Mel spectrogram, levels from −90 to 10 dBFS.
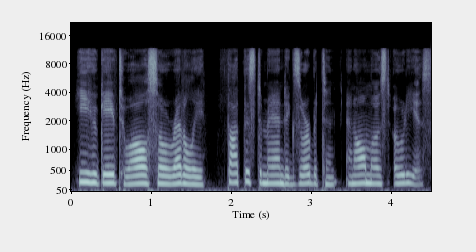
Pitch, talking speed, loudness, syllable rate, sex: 190 Hz, 185 wpm, -20 LUFS, 5.4 syllables/s, female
